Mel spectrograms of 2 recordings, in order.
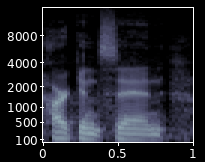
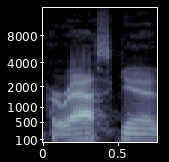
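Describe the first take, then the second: First: The name is said as Harkinson. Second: The name is said as Haraskin. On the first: "people say Harkinson" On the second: "people say"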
